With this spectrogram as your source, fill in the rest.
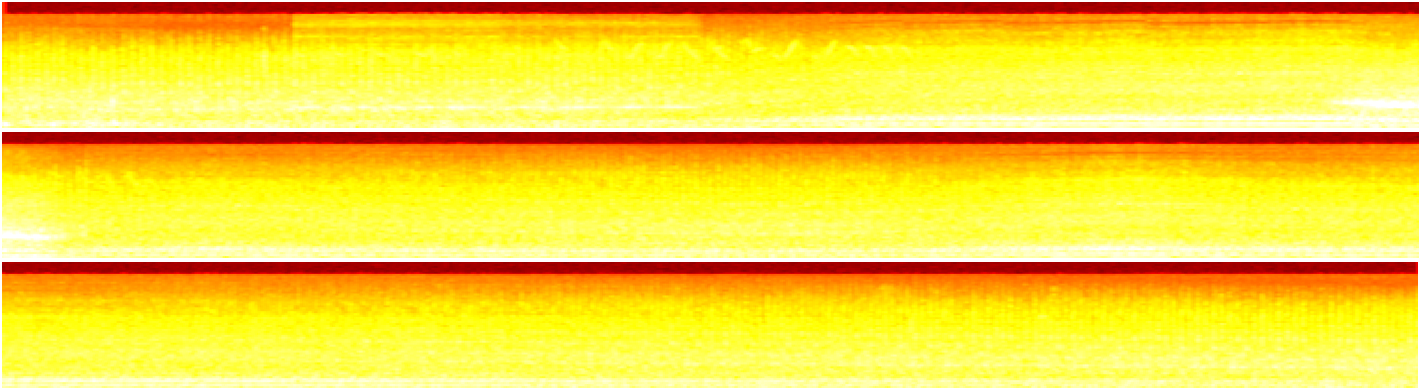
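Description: A plough scrapes through soil.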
